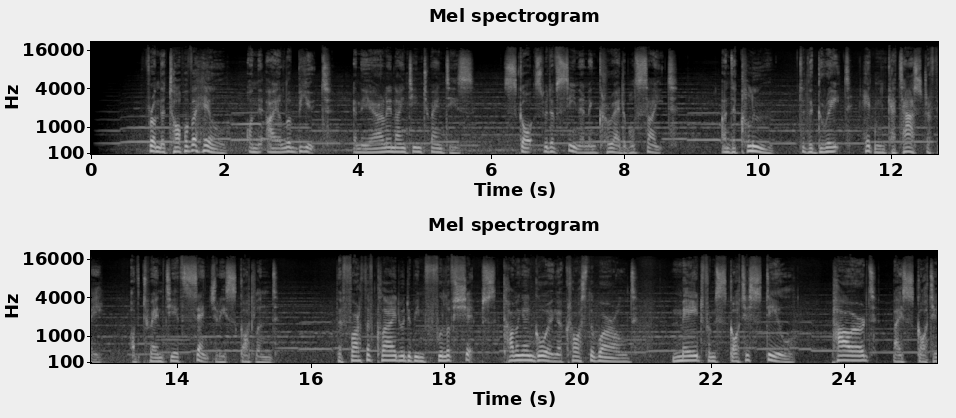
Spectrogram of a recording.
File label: DOCUMENTARY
